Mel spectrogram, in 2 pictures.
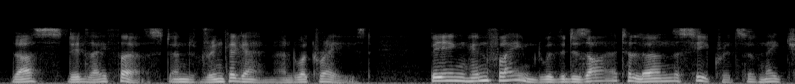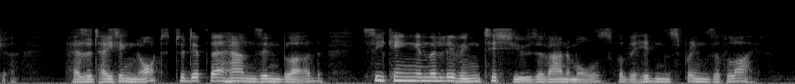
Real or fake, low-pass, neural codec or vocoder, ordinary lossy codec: real; 5.4 kHz; none; AAC, 24 kbps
